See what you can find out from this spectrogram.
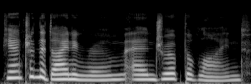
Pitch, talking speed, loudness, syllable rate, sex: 230 Hz, 240 wpm, -17 LUFS, 5.4 syllables/s, female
